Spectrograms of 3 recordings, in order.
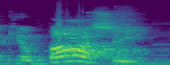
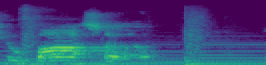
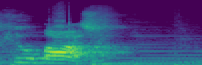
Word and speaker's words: Kielbasa: Now I say Kielbasa, that's the pronunciation. I got friends up PA told me how to properly say. Apparently Kielbasa is wrong, so it's Kielbasa.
